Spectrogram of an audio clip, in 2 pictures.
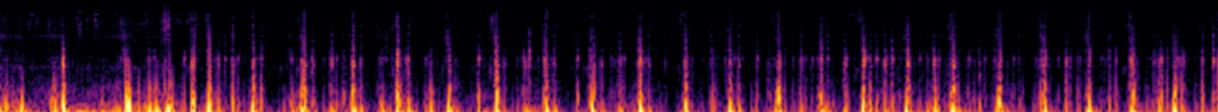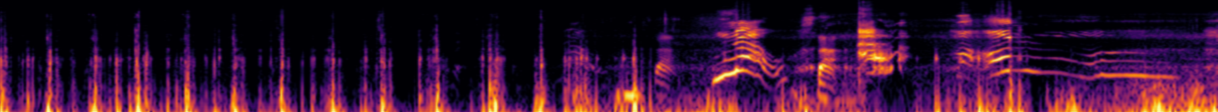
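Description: Running footsteps on packed snow heard through a body-worn camera, each stride a sharp jolt, about three a second. From about fourteen seconds in, a high voice cries out several times.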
